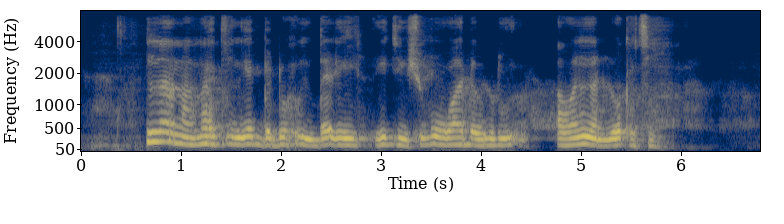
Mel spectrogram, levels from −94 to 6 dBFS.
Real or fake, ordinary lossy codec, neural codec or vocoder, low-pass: fake; none; codec, 24 kHz, 1 kbps, SNAC; 7.2 kHz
